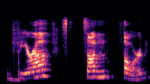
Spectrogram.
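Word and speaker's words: Veerasunthorn: chris buck and fawn vera schumthorne that is her real last name vera sun thorne it is exactly how it's spelled uh outline story which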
